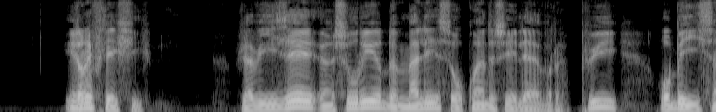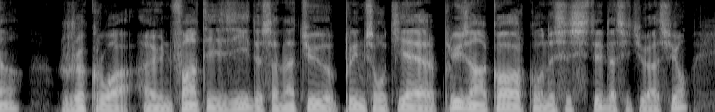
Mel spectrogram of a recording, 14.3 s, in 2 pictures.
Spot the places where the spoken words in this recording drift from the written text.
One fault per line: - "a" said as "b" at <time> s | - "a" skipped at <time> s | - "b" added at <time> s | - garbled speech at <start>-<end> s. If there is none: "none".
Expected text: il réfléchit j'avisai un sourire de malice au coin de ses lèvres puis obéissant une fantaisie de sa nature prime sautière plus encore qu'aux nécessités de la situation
- "je crois à" added at 7.8 s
